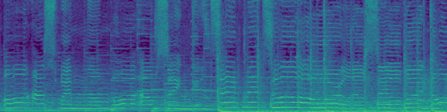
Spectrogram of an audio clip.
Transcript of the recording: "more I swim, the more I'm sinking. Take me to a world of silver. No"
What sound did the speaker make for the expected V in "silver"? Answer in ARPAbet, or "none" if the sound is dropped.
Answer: B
